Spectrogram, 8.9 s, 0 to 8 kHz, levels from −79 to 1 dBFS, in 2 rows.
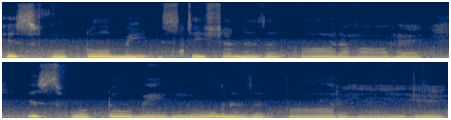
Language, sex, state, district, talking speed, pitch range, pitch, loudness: Hindi, female, Madhya Pradesh, Umaria, 105 wpm, 205-245 Hz, 220 Hz, -16 LUFS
